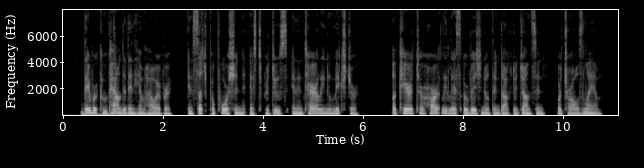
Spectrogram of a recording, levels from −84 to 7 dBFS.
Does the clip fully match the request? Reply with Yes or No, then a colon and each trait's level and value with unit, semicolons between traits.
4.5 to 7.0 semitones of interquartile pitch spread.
Yes: wide, 5.4 semitones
